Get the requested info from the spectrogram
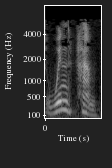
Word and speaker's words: Wyndham: There's a silent H, Windham.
